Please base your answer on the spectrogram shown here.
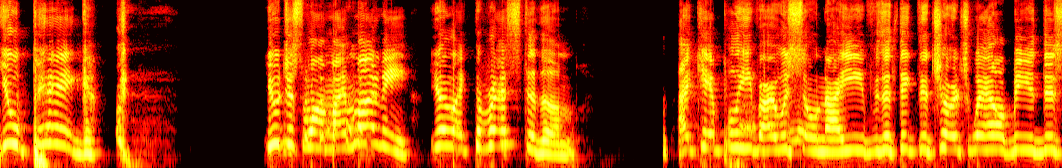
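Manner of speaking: very high, tearful, crying shouting outburst. Voicing a crying woman storming out of the confession booth: crying woman shouting. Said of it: "and you just hear her say".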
